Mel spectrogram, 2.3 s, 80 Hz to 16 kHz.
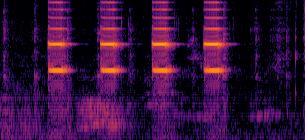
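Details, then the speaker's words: CNSWIPOWER 1500W pure sine inverter on batteries at about 28 V, an electric fryer switched on at maximum 200 °C pushing the load to 1600 W: four sharp high beeps about 0.4 s apart as it sounds its overload alarm and trips. "1600 ele bipou ele tá bipando aí com 1600 watts certo então ele tá bipando desarmou"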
